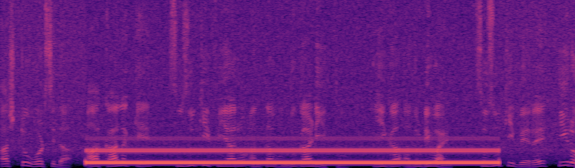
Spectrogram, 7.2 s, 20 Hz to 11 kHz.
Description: Telephone call progress tone (North American or UK plan), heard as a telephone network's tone, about 350, 440 Hz, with speech in Kannada. Dial tone.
